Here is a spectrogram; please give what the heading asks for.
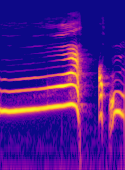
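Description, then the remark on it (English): A homemade predator screamer call, a kind not sold on the market, lets out a long, loud, howl-like wail that climbs slightly and breaks off, then two short, yelping bursts follow. “So I made my own. And my own owl hooting tube and screamer that.”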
